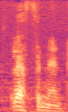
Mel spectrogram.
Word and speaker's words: Lieutenant: तो जैसे जब मैं आपको लेफ्टिनेंट की, सर बोलने में अलग होता है और भाई इसकी राइटिंग क्या होती है, तो स्पेलिंग क्या है इसकी? LIEUTNENT, स्पेलिंग होती है लेफ्टिनेंट। ठीक है, इसको हम क्या बोलते हैं? लेफ्टिनेंट।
